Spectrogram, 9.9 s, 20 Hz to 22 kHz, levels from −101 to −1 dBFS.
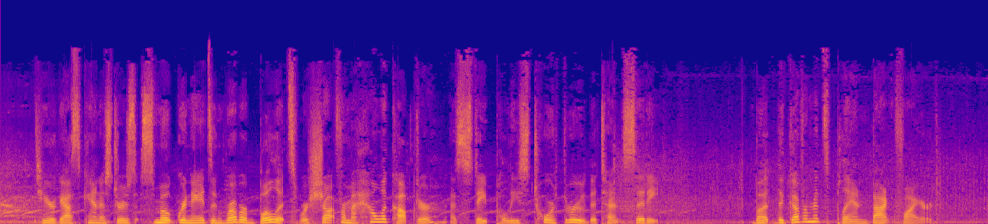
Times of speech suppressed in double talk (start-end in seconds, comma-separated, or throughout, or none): none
